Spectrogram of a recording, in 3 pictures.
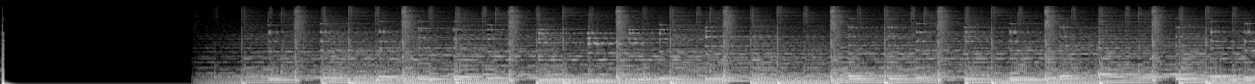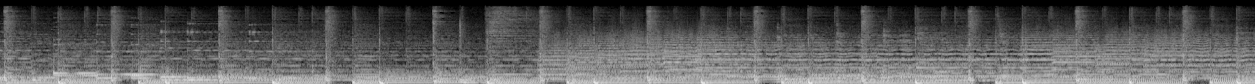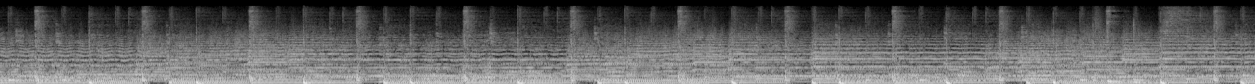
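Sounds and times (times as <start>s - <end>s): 
Brazilian rumba music: 2.2s - 37.6s.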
